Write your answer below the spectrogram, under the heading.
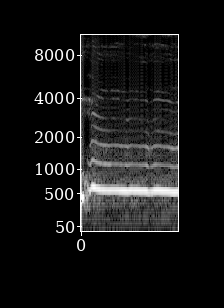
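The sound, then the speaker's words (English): A man's voice imitates a wolf howl: one loud, sustained tone held at a steady pitch for about two seconds, heard alone, with a brief dip in strength partway through. “puts his head down and does this wolf howl, but it's so good, dude. It sounds just like a wolf.”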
